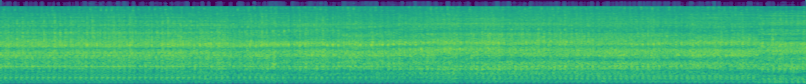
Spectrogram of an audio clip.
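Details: Single-cylinder power tiller diesel after replacing the injector nozzle, spring and nozzle pin to fix a "tes tes" noise and no load pickup: even, steady chug with no knocks or misses; normal idle after repair.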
